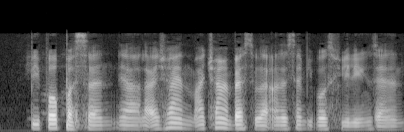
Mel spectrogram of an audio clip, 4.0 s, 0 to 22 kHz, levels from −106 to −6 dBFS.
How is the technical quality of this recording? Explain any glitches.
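The speech has two brief glitches caused by damaged data in a compressed stream, at 1.35 to 1.41 s and 3.72 to 3.77 s. In each, some bytes of the encoded file were wrong, so the decoder misread those frames and had to resynchronise on a later frame header. The result is a disturbance of about 50 to 60 ms, heard as a chirp, squawk, click or short hole.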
